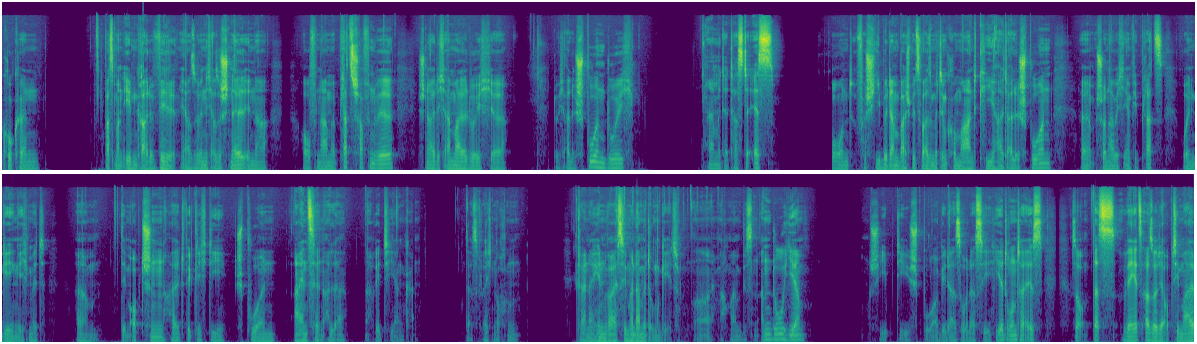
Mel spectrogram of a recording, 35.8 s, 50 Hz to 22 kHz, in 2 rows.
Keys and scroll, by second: 5.7 s, 7.8 Escape, 10.0 s, 27.2 super+z.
